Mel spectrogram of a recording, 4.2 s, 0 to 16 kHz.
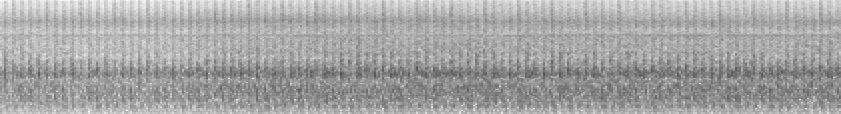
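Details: Mitsubishi Strada 2.5 diesel pickup, registered 1997 with a 2005 front conversion. The idle clatter is even, about four beats per second, with no misses or knocking. There is no white smoke, it drives long distances normally, and the seller guarantees the coolant won't push out.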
